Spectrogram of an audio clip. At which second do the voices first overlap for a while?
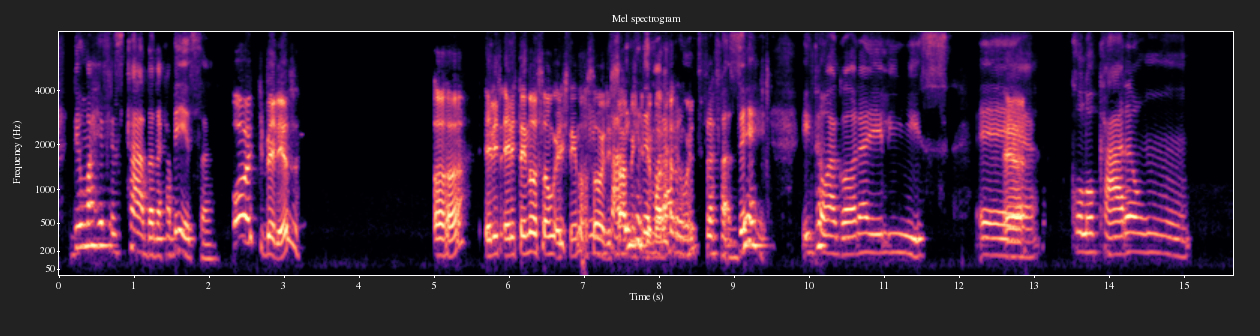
7.1 s

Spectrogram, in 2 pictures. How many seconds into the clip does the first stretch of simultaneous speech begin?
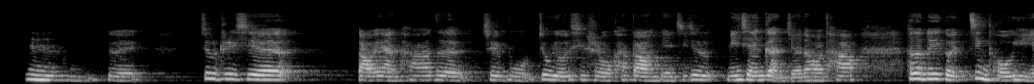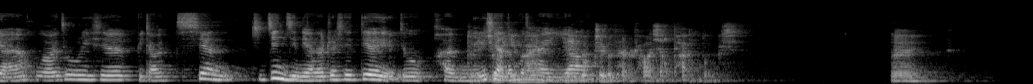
15.0 s

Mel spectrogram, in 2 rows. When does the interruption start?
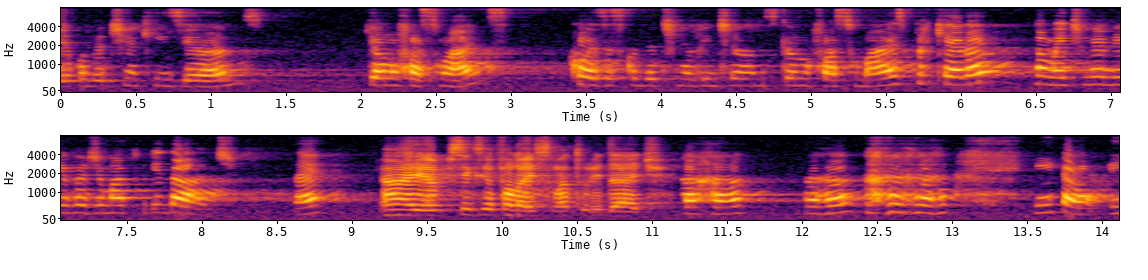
none

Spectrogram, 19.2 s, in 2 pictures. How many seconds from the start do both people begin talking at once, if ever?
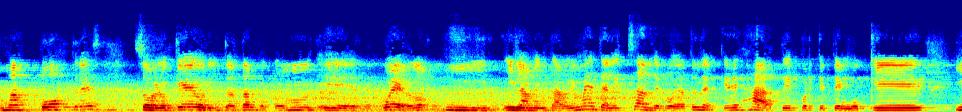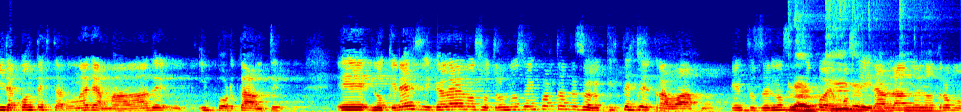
17.5 s

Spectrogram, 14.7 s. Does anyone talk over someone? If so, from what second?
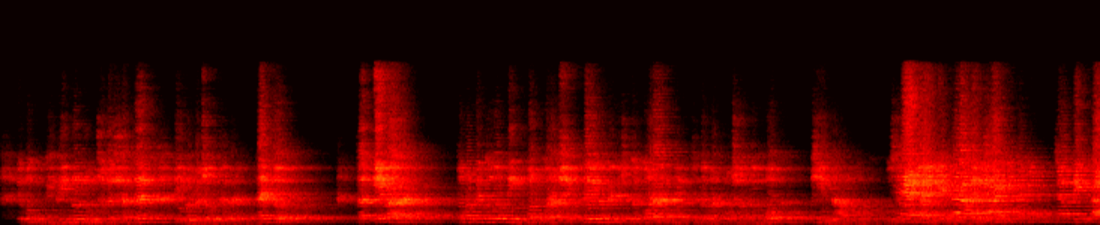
11.9 s

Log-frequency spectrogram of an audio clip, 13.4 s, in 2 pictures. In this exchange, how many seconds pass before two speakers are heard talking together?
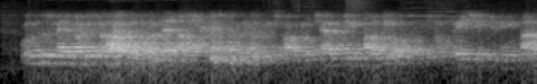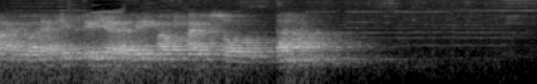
1.3 s

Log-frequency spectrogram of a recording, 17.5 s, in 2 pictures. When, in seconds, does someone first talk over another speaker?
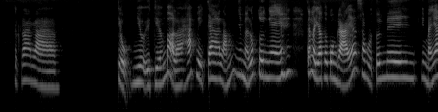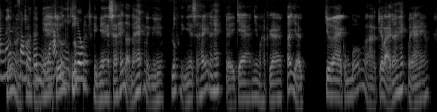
8.9 s

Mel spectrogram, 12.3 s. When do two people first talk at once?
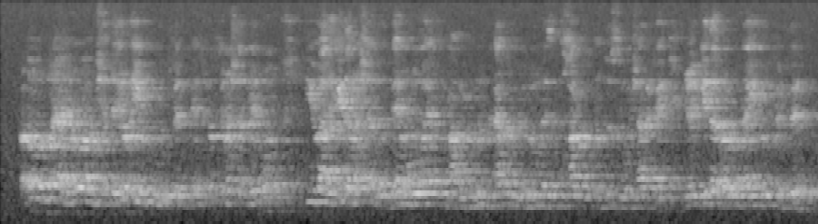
none

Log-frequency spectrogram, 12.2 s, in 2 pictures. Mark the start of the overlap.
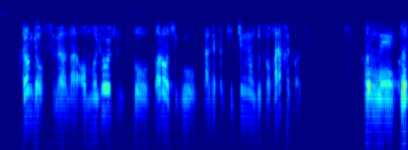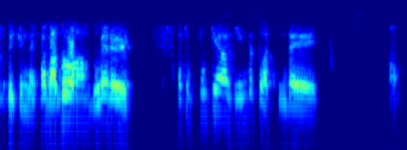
none

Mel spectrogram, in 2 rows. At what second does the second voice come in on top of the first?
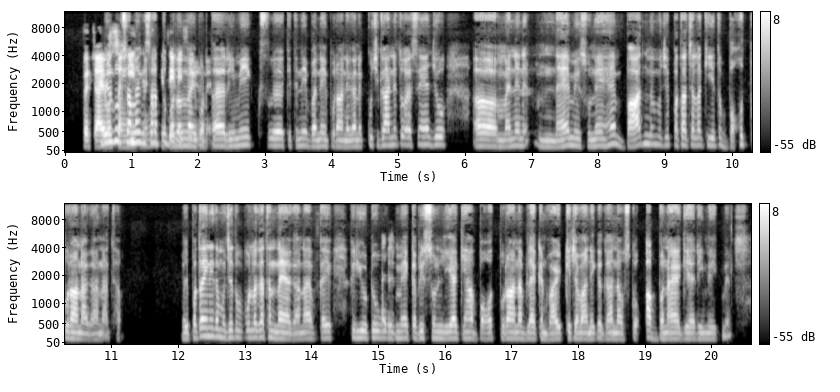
0.6 s

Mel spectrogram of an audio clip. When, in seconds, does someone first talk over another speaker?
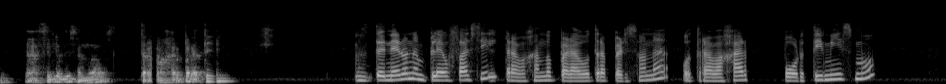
none

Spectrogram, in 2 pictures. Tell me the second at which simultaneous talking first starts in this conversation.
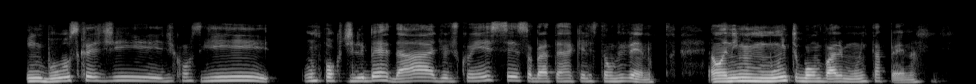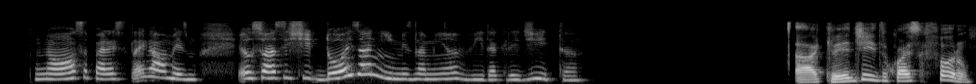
none

